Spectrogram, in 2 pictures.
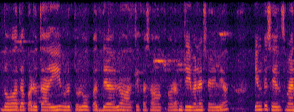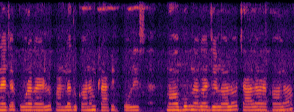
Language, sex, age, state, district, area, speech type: Telugu, female, 18-30, Telangana, Mahbubnagar, urban, spontaneous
